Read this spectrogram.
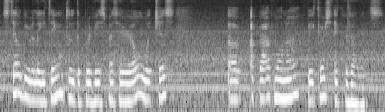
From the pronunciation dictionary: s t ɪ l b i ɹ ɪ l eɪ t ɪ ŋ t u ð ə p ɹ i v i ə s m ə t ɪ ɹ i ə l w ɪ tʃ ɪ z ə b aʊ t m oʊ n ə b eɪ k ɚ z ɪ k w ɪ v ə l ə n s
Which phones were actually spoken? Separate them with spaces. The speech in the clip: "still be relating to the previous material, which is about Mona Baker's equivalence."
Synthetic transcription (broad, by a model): s t ɪ l b i ɹ ɪ l eɪ t ɪ ŋ t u ð ə p ɹ i v i ə s m ə t ɪ ɹ i ə l w ɪ tʃ ɪ z ə b aʊ t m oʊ n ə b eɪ k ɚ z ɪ k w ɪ v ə l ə n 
